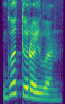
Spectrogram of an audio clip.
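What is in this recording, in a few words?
"гӧтырӧйлӧн", Komi, female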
